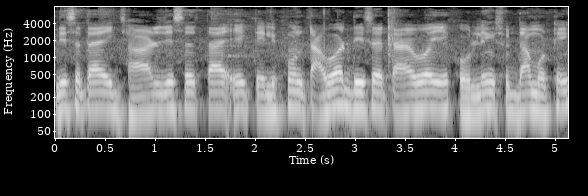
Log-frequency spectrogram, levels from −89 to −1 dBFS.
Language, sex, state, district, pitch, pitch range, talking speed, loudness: Marathi, male, Maharashtra, Gondia, 120 Hz, 110-125 Hz, 200 wpm, -16 LUFS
